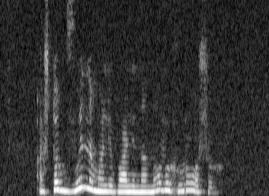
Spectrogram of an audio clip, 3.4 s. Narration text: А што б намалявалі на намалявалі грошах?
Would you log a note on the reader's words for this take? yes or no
yes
